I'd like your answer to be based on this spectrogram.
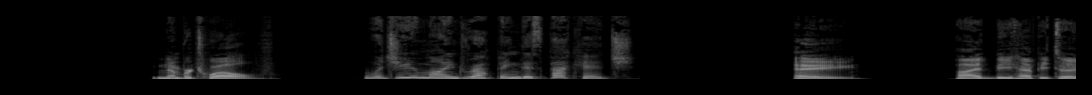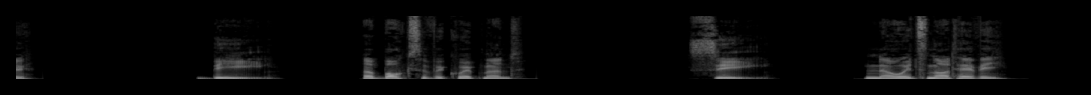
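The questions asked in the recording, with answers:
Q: Would you mind wrapping this package?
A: A: I'd be happy to.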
